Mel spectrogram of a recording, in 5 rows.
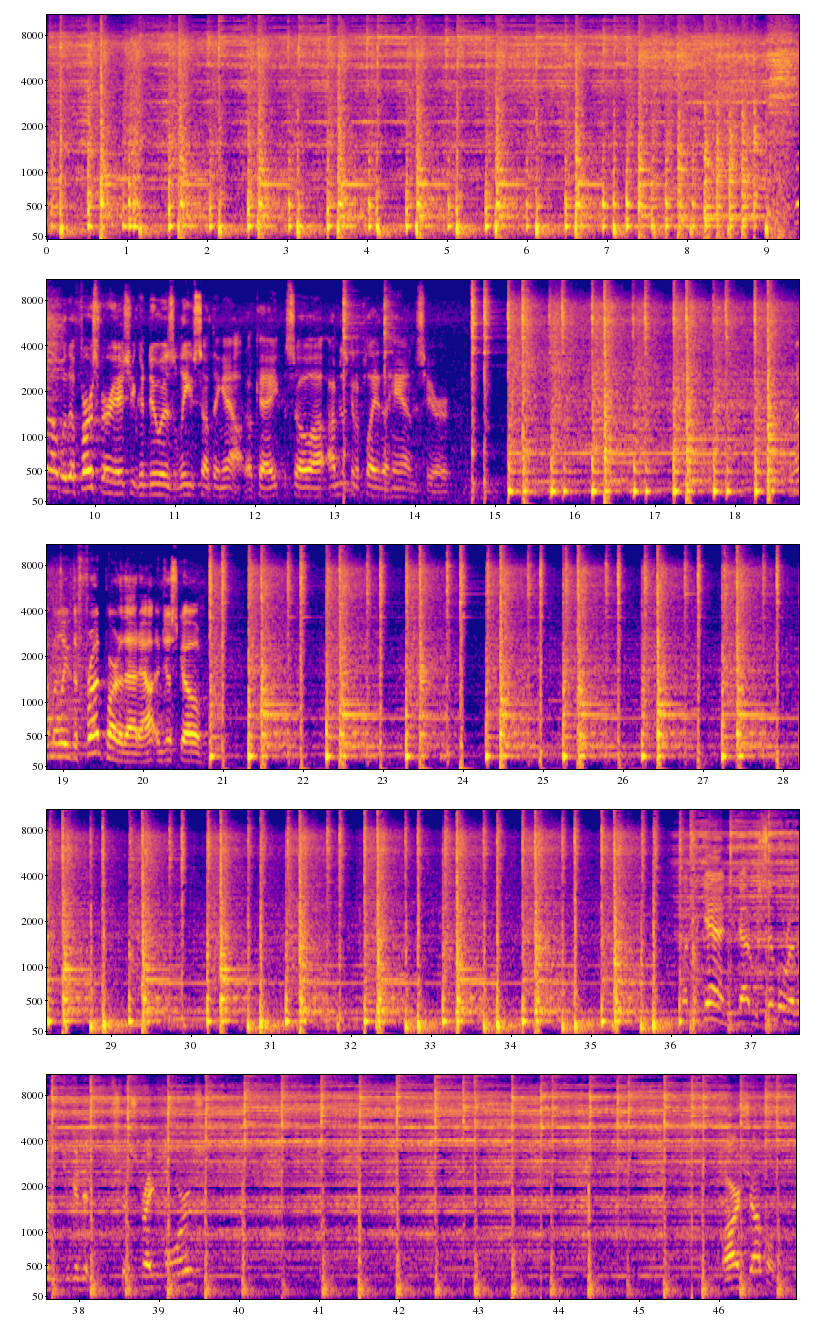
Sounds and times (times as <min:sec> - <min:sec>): Bass drum: 0:00.0 - 0:09.4, 0:15.2 - 0:19.2, 0:20.9 - 0:44.6
Drum kit: 0:00.0 - 0:10.5, 0:12.7 - 0:46.9
Rimshot: 0:20.8 - 0:43.2.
